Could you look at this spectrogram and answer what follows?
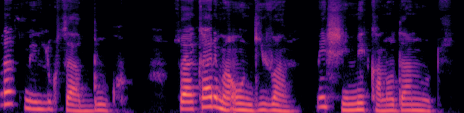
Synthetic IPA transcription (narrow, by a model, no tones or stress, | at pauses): lɛsmiluktabuku | soakaɾimaʔoŋ̩ɡivan̩meʃimekanɔdanutu̥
